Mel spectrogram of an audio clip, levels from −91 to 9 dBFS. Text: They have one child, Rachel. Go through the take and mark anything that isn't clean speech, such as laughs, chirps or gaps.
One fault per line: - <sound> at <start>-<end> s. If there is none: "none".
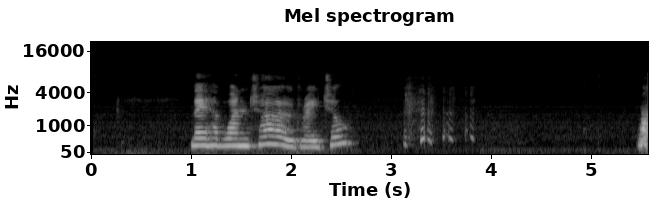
- laugh at 3.1-3.9 s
